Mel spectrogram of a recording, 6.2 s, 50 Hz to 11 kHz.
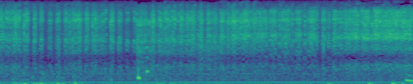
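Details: A group of Arrow-marked Babblers, among the noisiest local birds, gives harsh, rasping chatter in fast bursts, one calling and the rest joining in, on a sunrise drive in Djuma Game Reserve, Sabi Sand, South Africa, 24 February 2018; engine rumble underneath.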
